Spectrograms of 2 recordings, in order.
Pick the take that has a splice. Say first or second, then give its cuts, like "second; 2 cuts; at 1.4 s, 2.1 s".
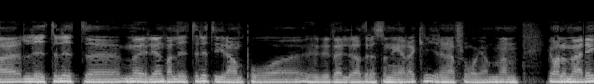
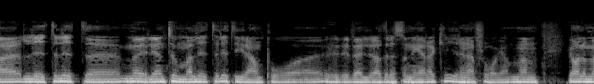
first; 1 cut; at 1.7 s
